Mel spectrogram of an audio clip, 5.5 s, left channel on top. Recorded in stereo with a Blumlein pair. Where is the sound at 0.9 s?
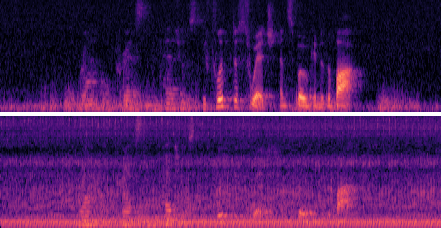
60° right, 6.5 m; by 2.4 s 50° right, 6 m.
